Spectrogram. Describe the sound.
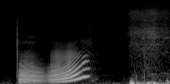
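A voice imitates a fart with a buzzy, harmonic tone that bends upward at the end like a question, followed by a short burst of rough noise.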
